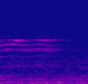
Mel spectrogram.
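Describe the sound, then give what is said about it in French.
A faint, drawn-out meow from a female cat in heat that has been roaming around a house for about three days holds a steady, whining tone for about a second over a low background hum. “Il y a un chat. Maintenant, c'est un chat.”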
